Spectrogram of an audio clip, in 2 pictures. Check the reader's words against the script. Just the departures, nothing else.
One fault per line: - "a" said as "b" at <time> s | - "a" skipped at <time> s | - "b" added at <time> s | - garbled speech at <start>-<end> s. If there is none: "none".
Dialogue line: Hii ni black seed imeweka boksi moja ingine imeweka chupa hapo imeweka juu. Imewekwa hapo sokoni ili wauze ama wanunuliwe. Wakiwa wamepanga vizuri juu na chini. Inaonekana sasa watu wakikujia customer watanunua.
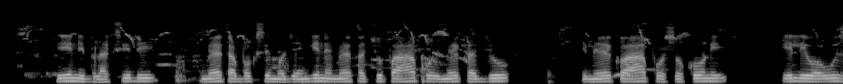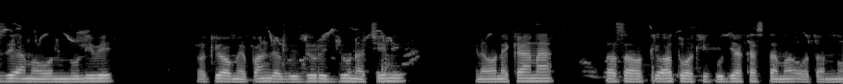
none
